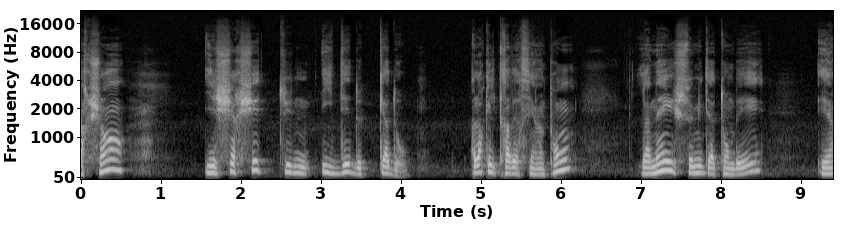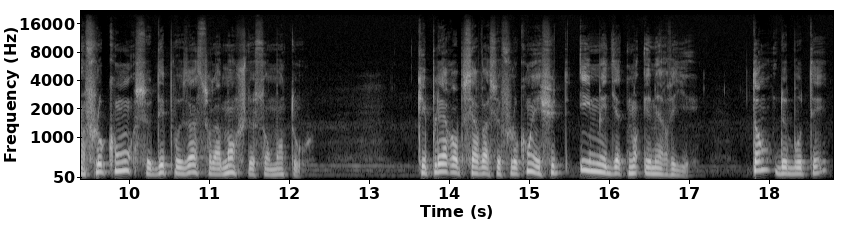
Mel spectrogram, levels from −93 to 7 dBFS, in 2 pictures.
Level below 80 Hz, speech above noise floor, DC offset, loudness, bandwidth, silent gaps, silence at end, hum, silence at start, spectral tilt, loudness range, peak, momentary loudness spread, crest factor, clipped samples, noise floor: -74 dBFS; 41 dB; under 0.1%; -24 LUFS; 17.5 kHz; none; 0.1 s; none; 0 s; -5.5 dB/octave; 3 LU; -6 dBFS; 9 LU; 20 dB; under 0.1%; -64 dBFS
